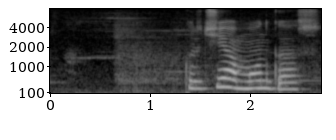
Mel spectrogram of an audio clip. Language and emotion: Russian, neutral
